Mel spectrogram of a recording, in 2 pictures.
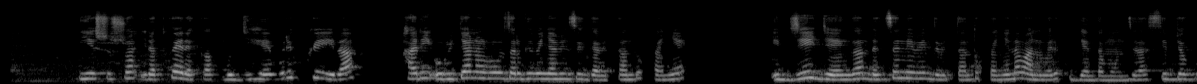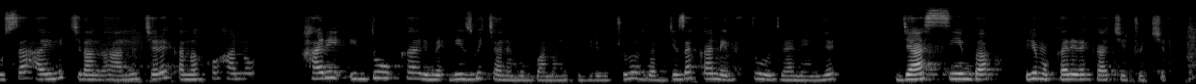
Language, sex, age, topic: Kinyarwanda, female, 36-49, finance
